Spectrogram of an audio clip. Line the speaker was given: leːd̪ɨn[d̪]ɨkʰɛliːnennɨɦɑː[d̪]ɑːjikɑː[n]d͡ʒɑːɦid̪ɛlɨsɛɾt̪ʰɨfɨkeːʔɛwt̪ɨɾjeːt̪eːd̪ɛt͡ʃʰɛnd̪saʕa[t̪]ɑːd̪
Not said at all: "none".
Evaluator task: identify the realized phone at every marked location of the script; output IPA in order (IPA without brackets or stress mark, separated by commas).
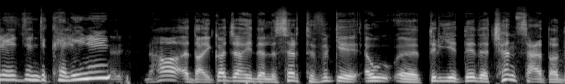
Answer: d̪, d̪, none, t̪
